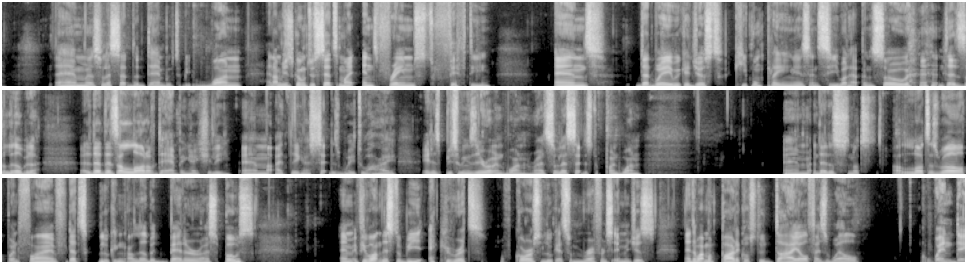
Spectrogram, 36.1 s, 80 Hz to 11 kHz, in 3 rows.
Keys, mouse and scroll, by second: 1.2-2.3 drag, 3.8-5.4 drag, 5.6 space, 8.0 space, 8.4 space, 17.8-19.4 drag, 21.7-23.0 drag, 26.4-27.7 drag, 30.7-32.1 drag.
